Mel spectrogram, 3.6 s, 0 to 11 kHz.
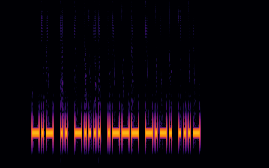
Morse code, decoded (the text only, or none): KI6JCV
